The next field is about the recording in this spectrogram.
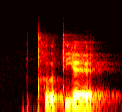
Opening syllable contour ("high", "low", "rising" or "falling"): low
